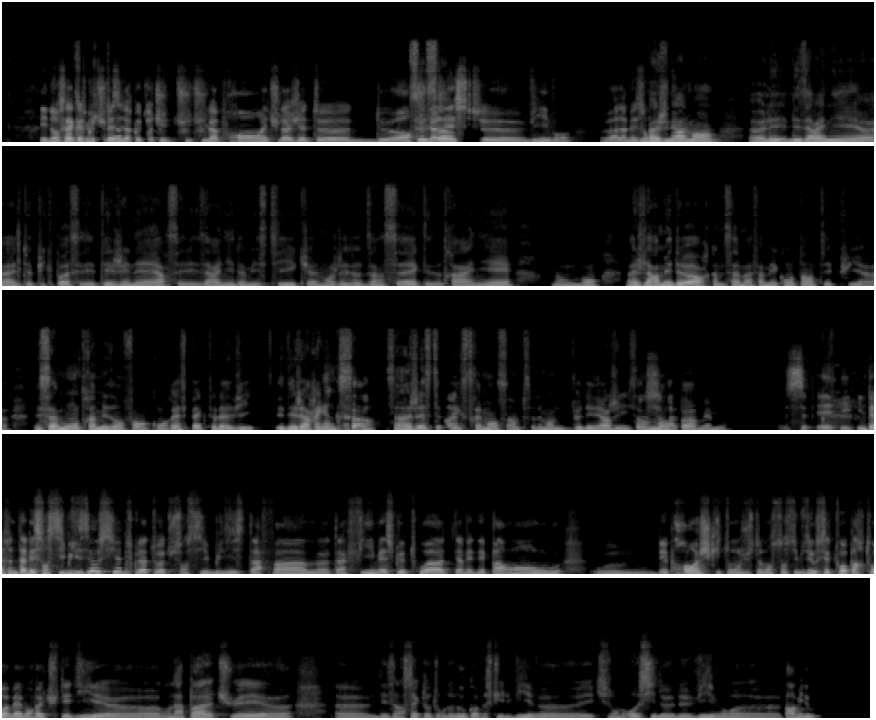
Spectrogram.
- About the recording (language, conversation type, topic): French, podcast, Quel geste simple peux-tu faire près de chez toi pour protéger la biodiversité ?
- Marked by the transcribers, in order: stressed: "ça"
